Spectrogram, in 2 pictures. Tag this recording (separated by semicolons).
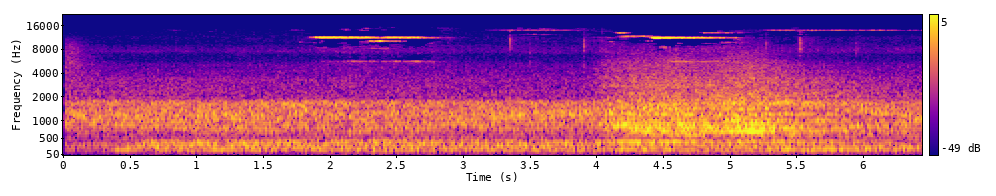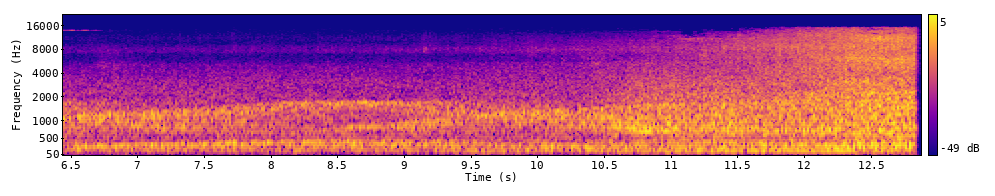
City; Siren; Sirens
